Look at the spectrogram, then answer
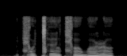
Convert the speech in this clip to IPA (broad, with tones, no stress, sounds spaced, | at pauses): t͡ɕ ʊ˥˨ y̯ ǀʰ e˥˨ l t͡ɕʰ əː˥˨ w ɐː˨˩˦ ɭ ə˥˨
